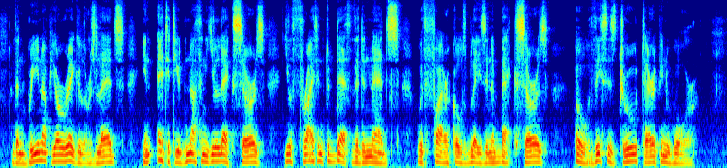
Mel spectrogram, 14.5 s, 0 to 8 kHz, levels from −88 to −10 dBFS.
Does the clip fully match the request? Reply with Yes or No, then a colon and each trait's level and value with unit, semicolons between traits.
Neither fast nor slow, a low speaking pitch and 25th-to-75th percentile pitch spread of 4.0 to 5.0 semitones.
No: slow, 125 wpm; low, 105 Hz; average, 4.3 semitones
